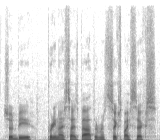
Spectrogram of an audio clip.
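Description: A man's voice: low voice, flat delivery, unhurried, smooth. A young man casually narrating a walkthrough of his unfinished basement renovation, rambling with many ums and restarts, recorded on a handheld camera. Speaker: DIY home renovation vlogger. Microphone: handheld camera mic, filming as he walks.

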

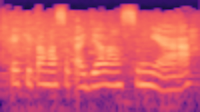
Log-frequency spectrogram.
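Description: Young female vlogger, higher-pitched voice, informal home-tour chat with music underneath. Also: normal speed, poor audio. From Indonesia. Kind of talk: casual chat to viewers. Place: her own small house, front yard then living room. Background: background music.

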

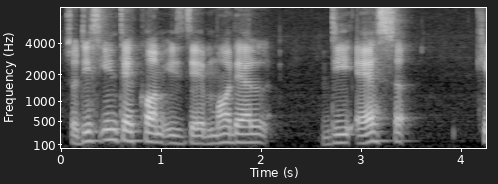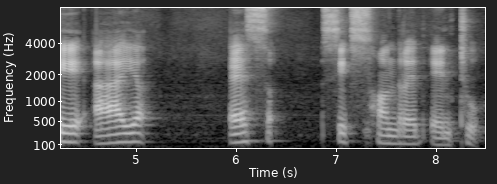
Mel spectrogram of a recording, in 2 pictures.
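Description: A man hosting a step-by-step tech tutorial, talking through each setting in plain, deliberate instructions at a desk indoors. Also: mid-range voice. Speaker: tutorial host.

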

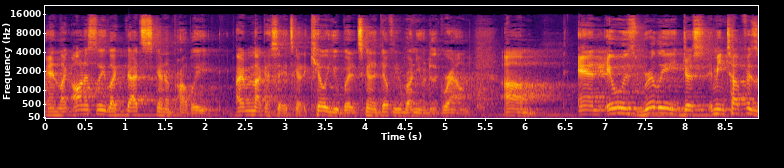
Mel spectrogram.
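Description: A man's voice: mid-range voice, fairly bright tone. A man in his thirties giving casual, unscripted coaching advice in a rambling, conversational way, thinking aloud as he goes. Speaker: business coach for barbers. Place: large indoor kitchen area with hard surfaces. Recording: echoey, reverberant hard-walled room.

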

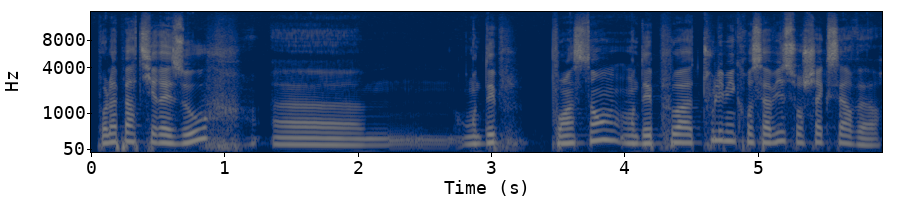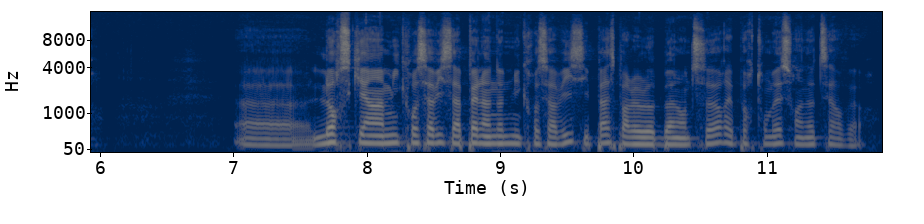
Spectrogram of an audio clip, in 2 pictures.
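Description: A man with a French accent speaks at a small meetup, his voice mellow and slightly higher than most men. He talks in a halting way, often pausing on fillers and restarting his words. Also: smooth. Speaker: conference speaker. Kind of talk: technical meetup talk. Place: small dim meetup room.

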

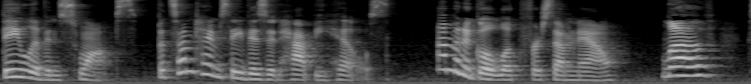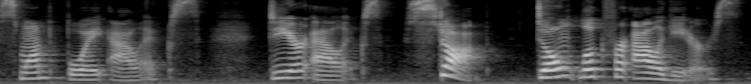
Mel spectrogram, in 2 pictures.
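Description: A woman reads a children's story aloud in a highly animated voice of middling pitch. She leans on key words and stretches them out for theatrical effect, as a storyteller does for young listeners. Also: a little slow. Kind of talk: expressive children's picture book read-aloud.

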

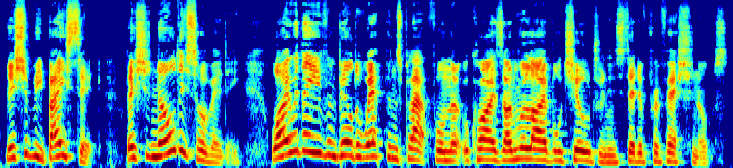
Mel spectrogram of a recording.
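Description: A woman's voice: on the high side, animated, fairly quick, few pauses, pitched above the performer's own voice. Woman playing an agitated, protesting teenage boy. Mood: wounded disbelief. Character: distressed, argumentative, suspicious teenage boy, reluctant pilot. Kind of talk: dramatic audiobook character reading.

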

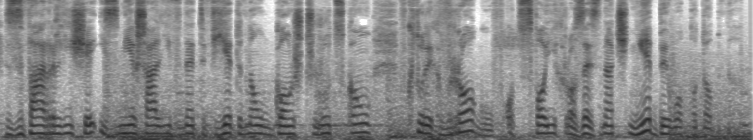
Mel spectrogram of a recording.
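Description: A female narrator tells an old tale in a solemn, dramatic way. She takes her time, and music with drums plays clearly behind her. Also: sits low.

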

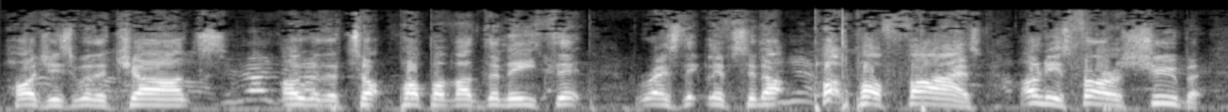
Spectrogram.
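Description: Higher-pitched male sports commentator. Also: brisk. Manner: clipped phrases, swelling to shouts on big points. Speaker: beach volleyball commentator. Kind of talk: live sports play-by-play commentary.

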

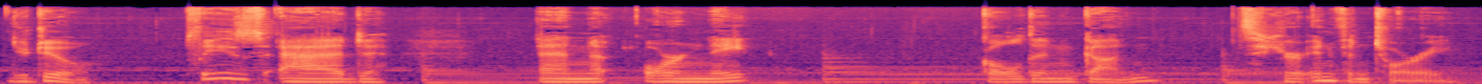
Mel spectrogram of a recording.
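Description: A man narrating a tabletop role-playing game as game master, setting scenes in a deliberate, descriptive way. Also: on the low side, huge pitch swings, vocal fry, a little mellow, faint music behind.

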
